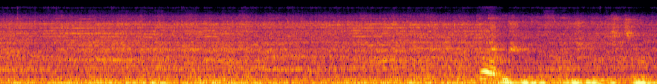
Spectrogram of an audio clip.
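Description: A steady low droning hum runs under the window, with a short spoken word near the end.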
